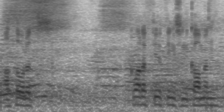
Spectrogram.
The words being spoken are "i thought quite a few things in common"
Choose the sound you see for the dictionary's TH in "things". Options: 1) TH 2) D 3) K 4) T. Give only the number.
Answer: 1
